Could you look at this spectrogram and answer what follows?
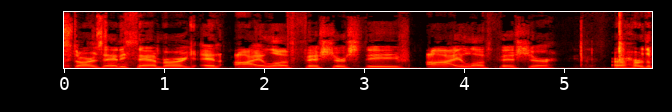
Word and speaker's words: Isla: stars andy samberg an Isla Fisher steve Islafisher Heard that promo million times and Its LaFisher This is silent in her name.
